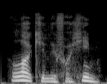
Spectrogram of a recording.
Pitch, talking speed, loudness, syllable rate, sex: 145 Hz, 165 wpm, -18 LUFS, 6.0 syllables/s, male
